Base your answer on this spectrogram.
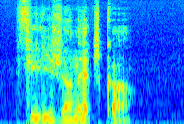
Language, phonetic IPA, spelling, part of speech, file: Polish, [ˌfʲilʲiʒãˈnɛt͡ʃka], filiżaneczka, noun, Pl-filiżaneczka.ogg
